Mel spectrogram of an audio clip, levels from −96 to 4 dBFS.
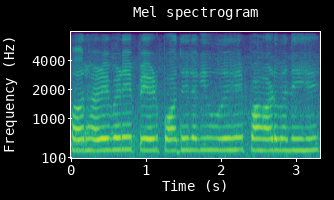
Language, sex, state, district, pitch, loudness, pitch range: Hindi, female, Chhattisgarh, Raigarh, 270 Hz, -14 LUFS, 265-275 Hz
